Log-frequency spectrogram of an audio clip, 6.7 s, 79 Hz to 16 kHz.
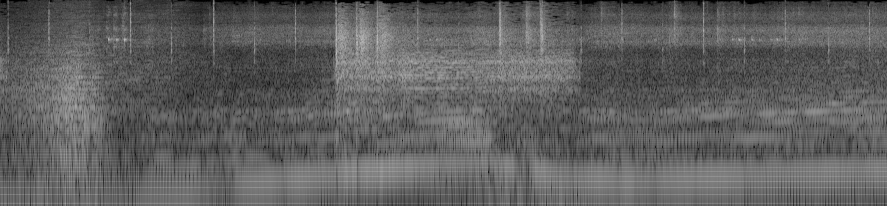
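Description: Renault Clio 16v's four-cylinder 16-valve engine heard from inside the stripped cabin, revs climbing for about three seconds under acceleration, then falling sharply about four seconds in and holding steady.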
